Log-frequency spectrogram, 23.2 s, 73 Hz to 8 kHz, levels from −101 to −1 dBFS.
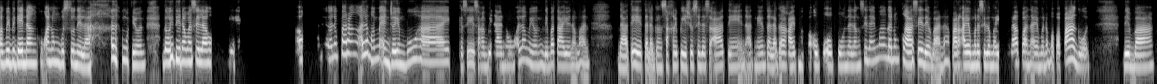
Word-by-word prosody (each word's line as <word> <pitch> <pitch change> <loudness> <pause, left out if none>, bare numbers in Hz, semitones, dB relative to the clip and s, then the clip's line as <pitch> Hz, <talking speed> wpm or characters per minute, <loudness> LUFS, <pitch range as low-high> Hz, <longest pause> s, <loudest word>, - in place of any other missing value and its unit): pagbibigay 235 0 +5
ng 235 0 +4
kung - - -11
anong 255 -2 +2
gusto 230 0 -1
nila, 185 -3 +2 0.4
alam 295 -5 +5
mo 275 - 0
yun 210 0 0 0.4
though 245 - +5
hindi 300 -4 +3
naman 255 -1 +3
sila 250 -3 +5 1.8
Oh, 430 - +4 0.6
yung 345 +2 -4
parang 400 0 +3
alam 395 +2 +2
mo 275 - -3
ma-enjoy 235 -6 +2
yung 220 -2 -2
buhay 250 -2 0 0.2
kasi 225 +5 -5
sa 195 -2 -8
kabila 195 0 -3
ng 195 0 -9
alam 285 +3 -4
mo 250 - -7
yun, 210 -1 -6
'di 195 - -2
ba, 225 0 0
tayo 200 -2 -1
naman 110 +2 -8 0.5
dati 205 +3 +2
talagang 185 0 -4
sakripisyo 200 +1 -2
sila 200 -1 -3
sa 195 0 -3
atin 200 +1 -9
at 215 - -9
ngayon 200 +1 -7
talaga 195 +2 -1
kahit 195 0 0
maka-upo-upo 205 0 -2
nalang 200 +1 -6
sila, 265 0 -5
yung 280 - -9
mga 320 -2 -3
ganong 290 0 -4
klase, 250 0 +4
'di 215 -3 +3
ba. - - -3
Na 255 +4 -7
parang 195 -4 +1
ayaw 215 0 +5
mo 210 +1 0
na 210 - +2
silang 210 -1 +1
mahihirapan, 220 +3 -1
ayaw 200 - -3
mo 200 - -6
na 225 - -4
mapapagod 265 -6 +3 0.7
'di 200 0 +6
ba. 190 +1 +3
215 Hz, 165 wpm, -18 LUFS, 200-250 Hz, 1.8 s, di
